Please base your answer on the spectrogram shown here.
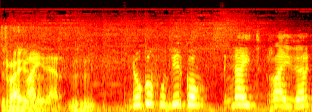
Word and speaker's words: Knight Rider: No confundir con Knight Rider, que se pronuncia igual pero va con K antes, que es el nombre en inglés que tiene el auto fantástico.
